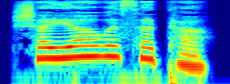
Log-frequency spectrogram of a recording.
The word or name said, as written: ಶಯ್ಯಾವಸಥ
